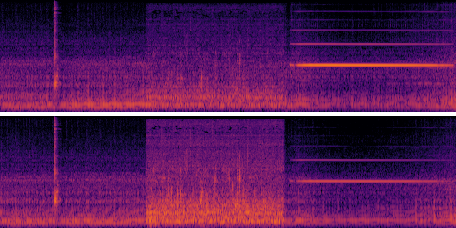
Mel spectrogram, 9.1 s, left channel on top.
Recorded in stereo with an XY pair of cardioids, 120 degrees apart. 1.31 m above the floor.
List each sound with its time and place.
1.1 s dripping: 15° right, 1.0 m
2.9 s boiling: 65° right, 0.9 m
5.8 s a flute: 65° left, 0.7 m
